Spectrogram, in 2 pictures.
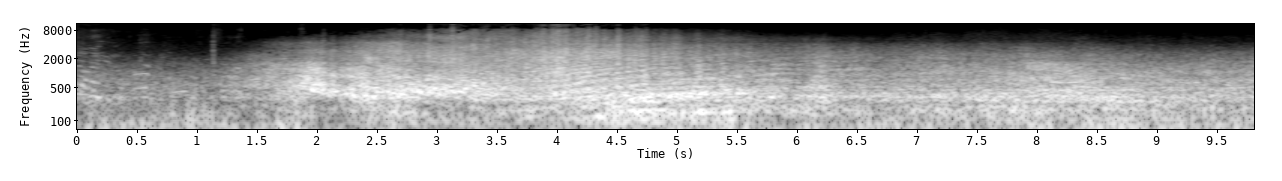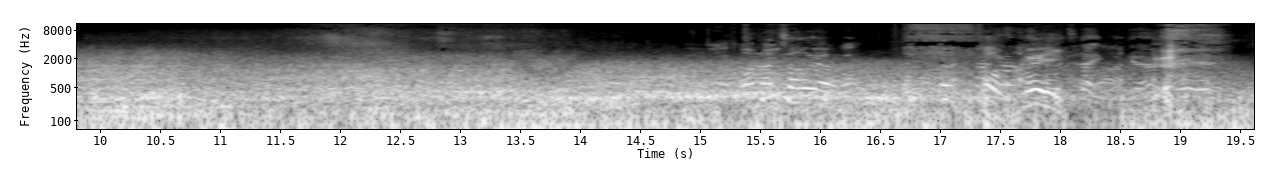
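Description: Low-flying military jet passing through the valley: its roar swells about two seconds in and is loudest with a sweeping, phasing sound for a few seconds, then settles into a long steady rumble.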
